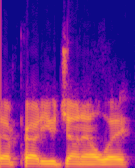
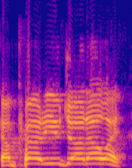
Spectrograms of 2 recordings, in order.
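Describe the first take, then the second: First: Said in the usual way. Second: High, sing-out cheer; imitating co-workers hollering a catchphrase; calling in halls. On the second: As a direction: call it out high like a running joke.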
